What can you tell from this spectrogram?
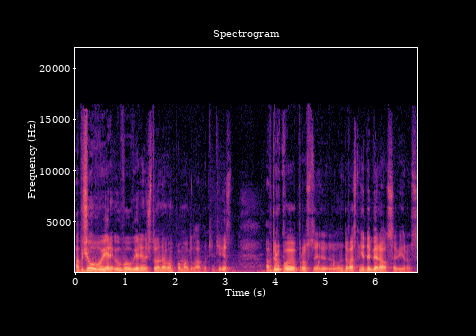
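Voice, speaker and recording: A man has an ordinary speaking voice, medium in pitch with ordinary pitch variation. He talks at a fairly quick pace. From Russian Far East, Khabarovsk. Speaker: newspaper editor-in-chief, interviewer. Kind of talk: radio interview. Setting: studio.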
